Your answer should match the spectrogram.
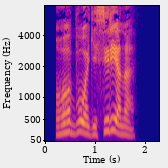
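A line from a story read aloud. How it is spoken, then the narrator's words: Barked. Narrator (Russian): рявкнула я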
